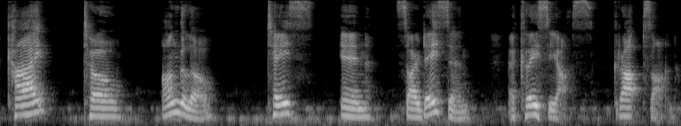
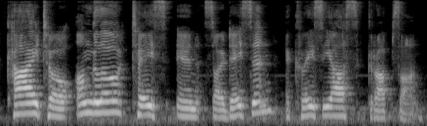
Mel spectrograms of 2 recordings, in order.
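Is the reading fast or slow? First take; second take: slow; fast. First: The words are read at a slow pace. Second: The words are read at a faster pace. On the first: "let's go ahead and read slowly together" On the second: "a little bit faster"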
